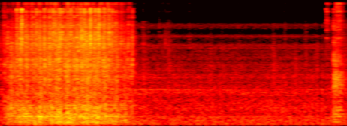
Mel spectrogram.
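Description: An electric sewing machine stitching the lining of a kurti runs loud and steady for under two seconds. It then stops, leaving a low hum and a brief burst near the end.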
